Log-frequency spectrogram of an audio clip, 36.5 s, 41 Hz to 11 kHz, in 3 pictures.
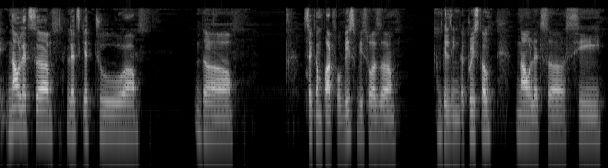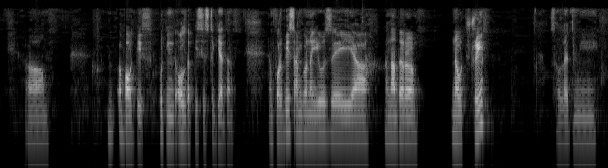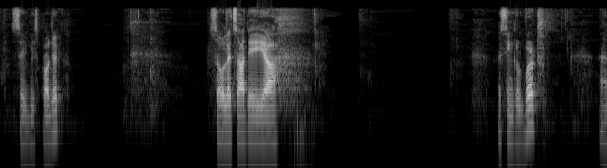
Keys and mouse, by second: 1.2 right click, 3.2-4.5 right drag, 19.4-23.3 drag, 24.0 ctrl+s, 27.9 click, 28.7 shift+a, 35.3 click, 36.1 click.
